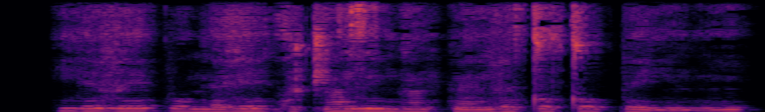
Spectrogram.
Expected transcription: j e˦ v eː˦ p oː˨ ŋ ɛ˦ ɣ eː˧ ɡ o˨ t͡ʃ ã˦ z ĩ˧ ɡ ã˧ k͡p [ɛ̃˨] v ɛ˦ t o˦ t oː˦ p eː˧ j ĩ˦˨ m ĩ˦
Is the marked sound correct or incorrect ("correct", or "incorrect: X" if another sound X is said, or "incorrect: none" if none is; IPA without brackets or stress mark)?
incorrect: ɛ̃˨˦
